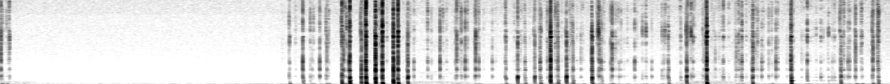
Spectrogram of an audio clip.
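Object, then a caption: Small textured glass perfume bottle. A small glass perfume bottle with a textured, studded surface and a silver cap is held in the hands while fingernails scratch and tap the glass. After about three seconds of near silence with only a faint low rumble, quick, irregular dry clicks and scratches begin. The taps are loudest and densest around the fourth second, then continue in uneven bursts until the end.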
